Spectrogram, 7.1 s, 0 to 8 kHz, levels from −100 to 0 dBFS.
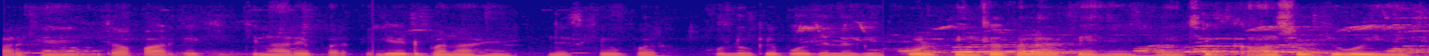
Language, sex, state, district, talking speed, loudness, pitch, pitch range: Hindi, male, Chhattisgarh, Raigarh, 235 wpm, -37 LUFS, 105 Hz, 100-110 Hz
